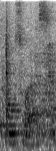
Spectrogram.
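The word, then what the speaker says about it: Françoise: let everybody know that my name is pronounced Francoise. Not Francois.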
